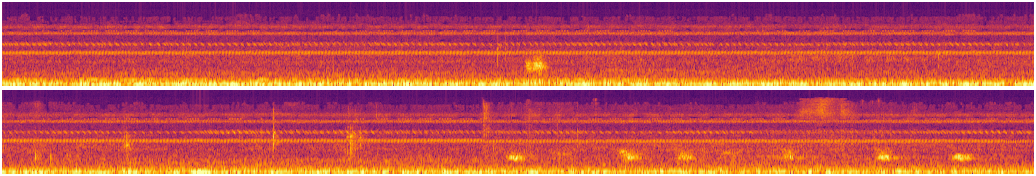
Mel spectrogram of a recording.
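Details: Crickets keep up level, ringing trills at several pitches while brief clicks and a run of short mid-pitched notes appear near the end, all over a low continuous rumble.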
